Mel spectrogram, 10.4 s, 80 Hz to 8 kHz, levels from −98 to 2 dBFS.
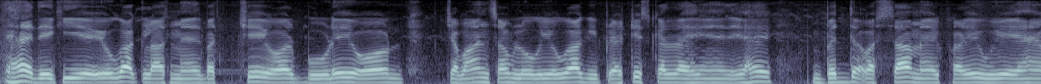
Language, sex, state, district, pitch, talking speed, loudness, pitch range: Hindi, male, Uttar Pradesh, Gorakhpur, 145 Hz, 145 wpm, -26 LUFS, 140-155 Hz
